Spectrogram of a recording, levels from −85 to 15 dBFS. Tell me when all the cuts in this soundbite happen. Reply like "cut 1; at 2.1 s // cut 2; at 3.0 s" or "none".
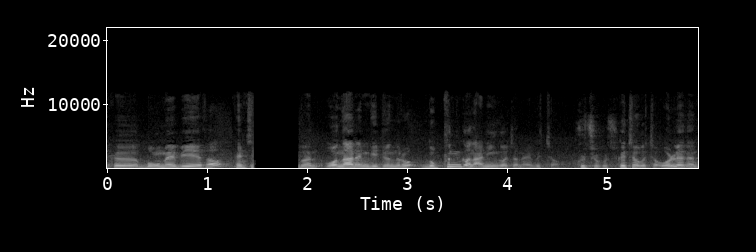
cut 1; at 1.8 s

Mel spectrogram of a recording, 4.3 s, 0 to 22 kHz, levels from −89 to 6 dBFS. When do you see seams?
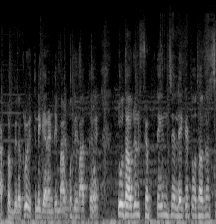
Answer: cut 1; at 1.5 s

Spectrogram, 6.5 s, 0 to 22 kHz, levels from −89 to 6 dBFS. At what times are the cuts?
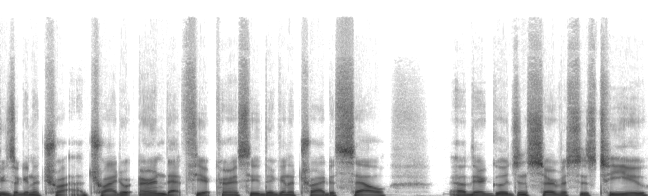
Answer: none

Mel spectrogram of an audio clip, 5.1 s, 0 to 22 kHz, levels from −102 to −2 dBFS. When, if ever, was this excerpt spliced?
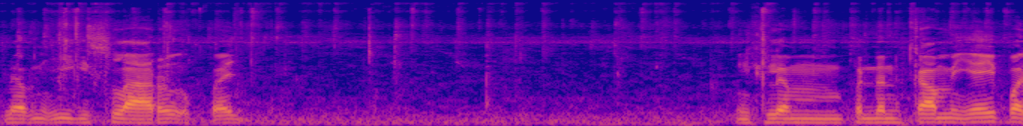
cut 1; at 3.5 s

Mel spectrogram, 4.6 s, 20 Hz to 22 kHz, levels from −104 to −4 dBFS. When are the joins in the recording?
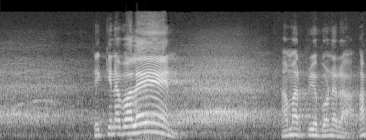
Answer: none

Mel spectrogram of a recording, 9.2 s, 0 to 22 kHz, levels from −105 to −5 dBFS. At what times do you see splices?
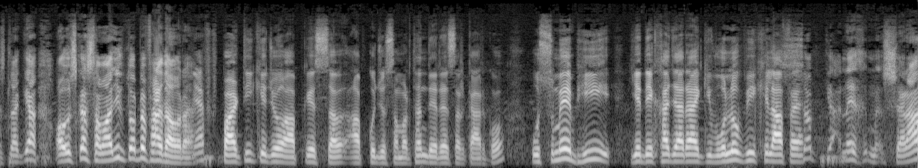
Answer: none

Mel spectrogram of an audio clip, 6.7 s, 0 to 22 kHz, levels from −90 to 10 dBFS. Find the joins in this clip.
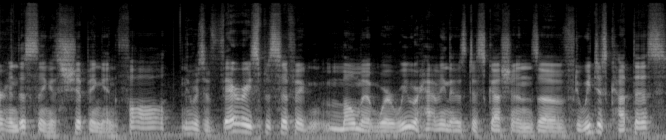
cut 1; at 1.7 s // cut 2; at 5.7 s

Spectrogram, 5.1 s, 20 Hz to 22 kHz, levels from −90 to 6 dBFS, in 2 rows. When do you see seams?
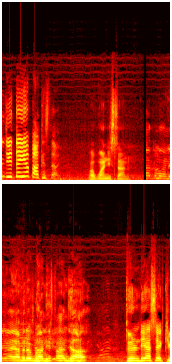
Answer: cut 1; at 2.1 s

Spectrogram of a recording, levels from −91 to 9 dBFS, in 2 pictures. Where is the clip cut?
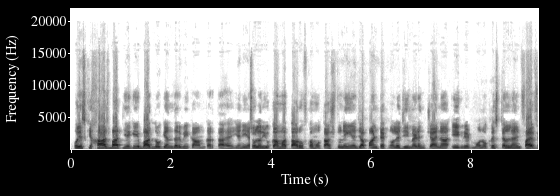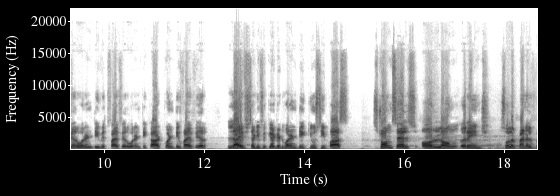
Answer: cut 1; at 3.6 s

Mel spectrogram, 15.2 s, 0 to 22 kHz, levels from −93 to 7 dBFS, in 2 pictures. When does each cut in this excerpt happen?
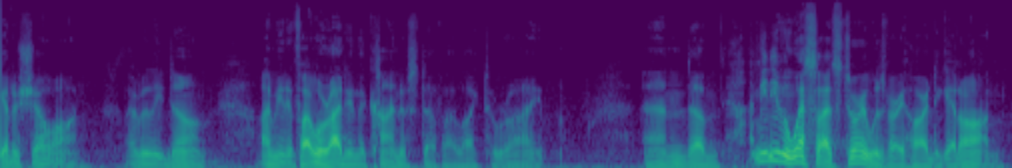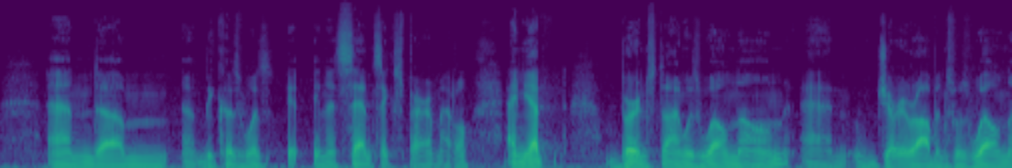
none

